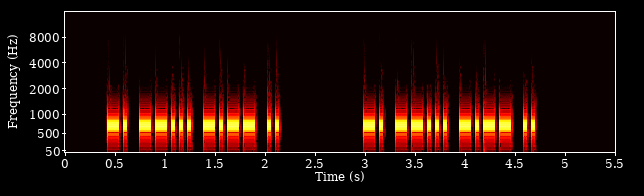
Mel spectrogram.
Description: Morse code, heard as a keyed tone, about 30 wpm, 700 Hz. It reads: N7YI N7YI
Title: USA Call Signs - 4 Characters - Repeated 2x - 30wpm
